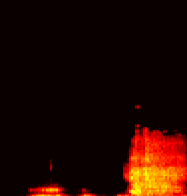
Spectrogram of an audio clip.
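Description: A single loud sneeze: a couple of short, breathy build-up catches followed by an explosive, hissing burst that fades quickly. No talking.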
